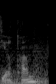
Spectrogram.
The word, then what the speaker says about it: Jotun: I've always worked under the impression that, you know, the J is pronounced like a Y in Wait, it's Swedish, isn't it? Yeah, in Swedish. Yeah, it is. It's Jotun.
